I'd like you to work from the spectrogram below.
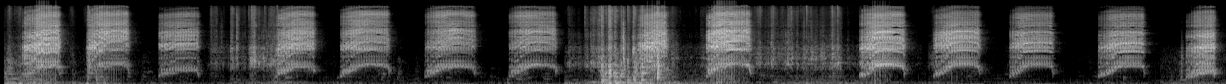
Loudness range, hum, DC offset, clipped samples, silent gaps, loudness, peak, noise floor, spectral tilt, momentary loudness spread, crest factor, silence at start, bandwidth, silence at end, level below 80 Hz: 5 LU; none; under 0.1%; under 0.1%; none; -13 LUFS; 0 dBFS; -36 dBFS; 1.5 dB/octave; 20 LU; 16 dB; 0.05 s; over 20 kHz; 0.1 s; -44 dBFS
